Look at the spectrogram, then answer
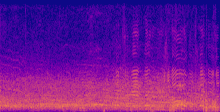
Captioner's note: audience drowning out announcer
